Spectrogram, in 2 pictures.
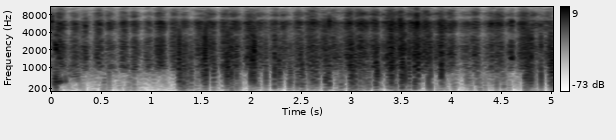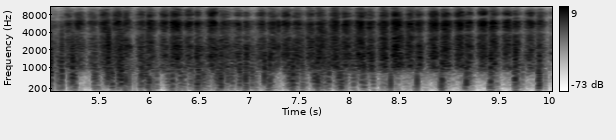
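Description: Dry gravel and sand rattling and scraping inside a plastic gold pan as it is shaken for dry-panning, a fast, even run of several strokes a second.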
